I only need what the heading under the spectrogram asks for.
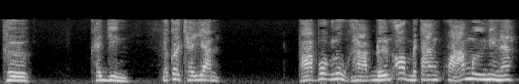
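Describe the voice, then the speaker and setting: A woman voicing a grown man who leads a jungle hunting party, speaking in a measured, commanding way, in an audiobook. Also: medium pitch, a bit bright, husky. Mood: firm, explaining.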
